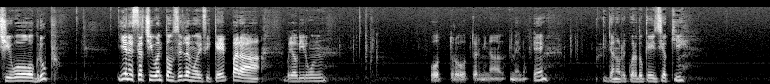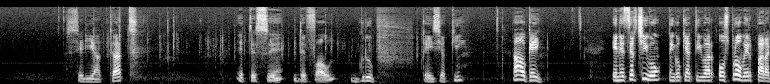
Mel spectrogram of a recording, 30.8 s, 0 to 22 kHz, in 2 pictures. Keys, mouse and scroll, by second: 1.6 click, 1.6 typing, 2.4 click, 7.3 super+Return, 10.2 super+e, 13.8-15.6 scroll down 1, 16.6 click, 16.9-23.7 typing, 26.4 typing, 26.9-29.1 drag.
